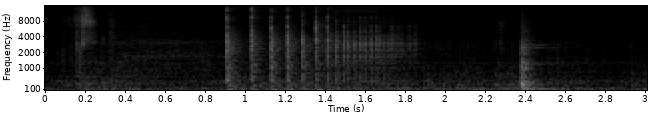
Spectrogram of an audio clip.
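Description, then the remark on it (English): Dice tumble onto a hard surface during a party game, clattering in a quick run of bounces that speed up and settle, with a single sharp click before and another after, the yellow die landing on six; no one speaks. “Number six. The yellow dice.”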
